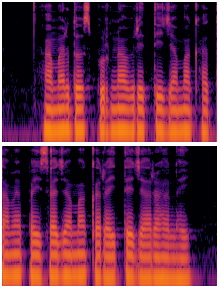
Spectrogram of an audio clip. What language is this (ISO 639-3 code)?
mag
